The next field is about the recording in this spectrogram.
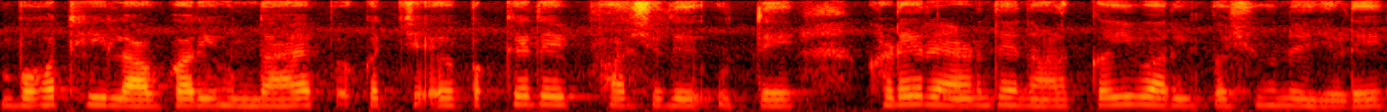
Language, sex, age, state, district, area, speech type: Punjabi, female, 30-45, Punjab, Rupnagar, rural, spontaneous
